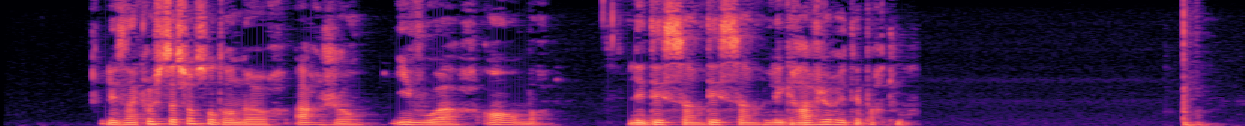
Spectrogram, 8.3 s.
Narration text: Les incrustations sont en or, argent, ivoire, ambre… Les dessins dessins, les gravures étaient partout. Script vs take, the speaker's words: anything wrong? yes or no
no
